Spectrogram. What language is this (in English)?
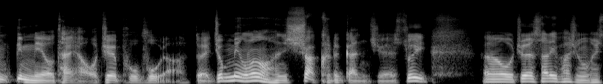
Chinese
